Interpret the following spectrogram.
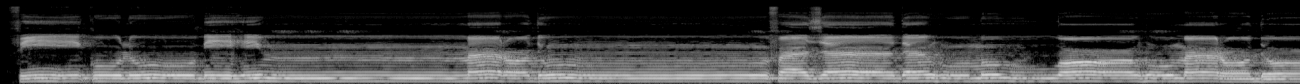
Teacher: Ya, huruf mim sukun yang sukunnya tidak tertulis, maka huruf mim ini tidak terbaca dengan jelas, tapi dimasukkan kepada mim yang berikutnya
